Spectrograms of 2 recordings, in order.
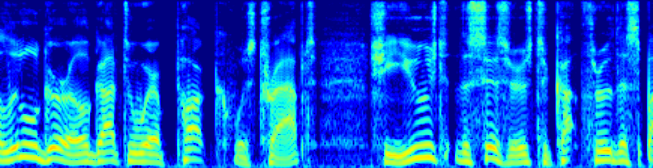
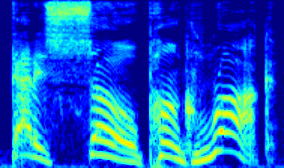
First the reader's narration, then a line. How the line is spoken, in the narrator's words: Sabrina shouted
